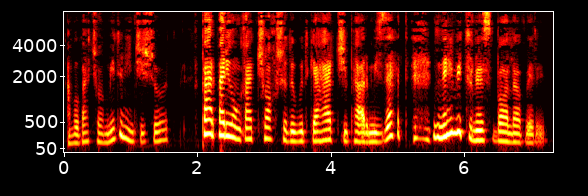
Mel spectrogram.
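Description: A man gently narrating a bedtime story for children, speaking to them warmly and directly. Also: on the high side, very animated, no echo, studio quality. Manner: gentle, affectionate, talks straight to the kids.

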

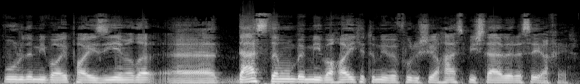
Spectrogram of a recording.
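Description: A man's voice: fairly low pitch, steady tone, dark tone. A man co-hosting a live radio show, interviewing a guest in conversational language. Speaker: radio co-host.

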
